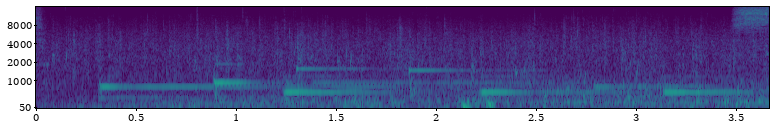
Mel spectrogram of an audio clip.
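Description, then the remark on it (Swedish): Hail of ice pours down in a steady, dense patter, with a few clear ringing tones sounding over the clatter. No one speaks. “De var nu så arga så det blixtrade och ur de båda vräkte det ner hagel av is.”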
